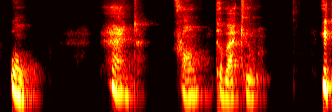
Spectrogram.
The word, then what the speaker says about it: om: chakras gurudev writes that om is pronounced as a u and ma prolonging of the individual sounds contained in um these three letters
